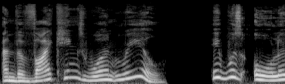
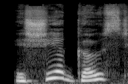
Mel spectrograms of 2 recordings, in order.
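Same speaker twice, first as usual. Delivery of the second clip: ordinary delivery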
